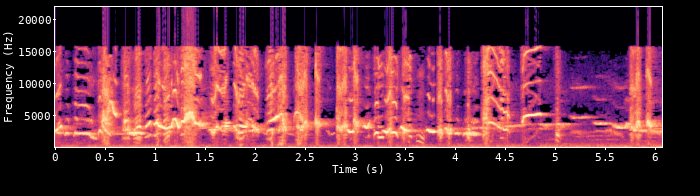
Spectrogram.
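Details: Oriental magpie-robin singing vigorously in full repertoire style: loud, fast stream of clear whistles, sharp rising and falling slurs and scratchy trills, barely pausing, with a long level whistle near the end.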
